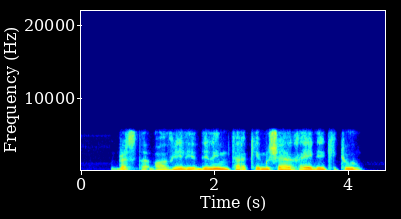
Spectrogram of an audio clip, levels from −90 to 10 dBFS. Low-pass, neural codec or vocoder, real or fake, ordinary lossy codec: 5.4 kHz; codec, 16 kHz in and 24 kHz out, 0.8 kbps, FocalCodec, streaming, 65536 codes; fake; Opus, 16 kbps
